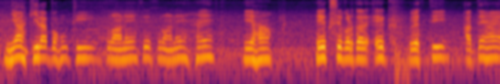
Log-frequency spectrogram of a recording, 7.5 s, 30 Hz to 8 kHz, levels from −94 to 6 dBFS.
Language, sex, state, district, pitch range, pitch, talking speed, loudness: Hindi, male, Chhattisgarh, Korba, 155-175 Hz, 165 Hz, 130 wpm, -18 LUFS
